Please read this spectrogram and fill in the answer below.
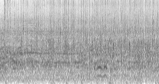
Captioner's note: applause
